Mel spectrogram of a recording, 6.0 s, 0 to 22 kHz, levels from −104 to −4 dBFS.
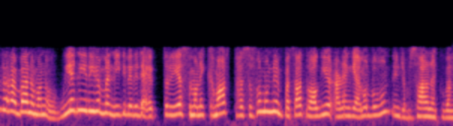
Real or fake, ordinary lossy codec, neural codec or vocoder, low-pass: fake; none; codec, 16 kHz in and 24 kHz out, 0.4 kbps, LongCat-Audio-Codec, fine tuned four codebook decoder; 5.4 kHz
